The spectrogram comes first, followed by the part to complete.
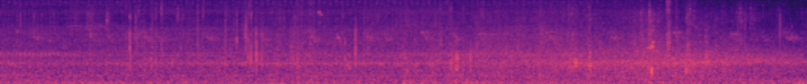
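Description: A small car's engine running steadily as the car pulls away from the curb, fading near the end.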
